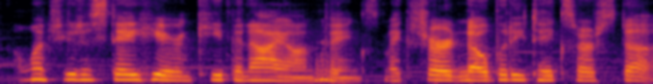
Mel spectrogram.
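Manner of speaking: hushed whisper. Reenacting whispering in a pet's ear, whispering. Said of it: "I'm whispering in his ear now".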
